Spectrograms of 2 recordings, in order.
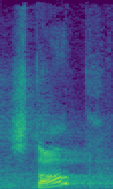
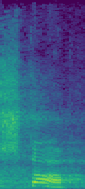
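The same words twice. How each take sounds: First: It is said as a gentle suggestion. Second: It is said as a firm command.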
